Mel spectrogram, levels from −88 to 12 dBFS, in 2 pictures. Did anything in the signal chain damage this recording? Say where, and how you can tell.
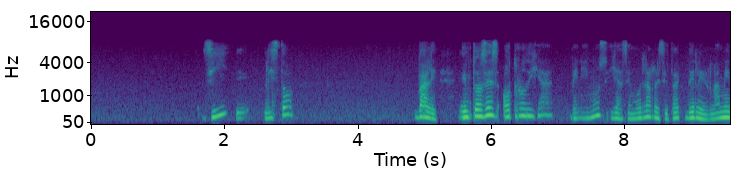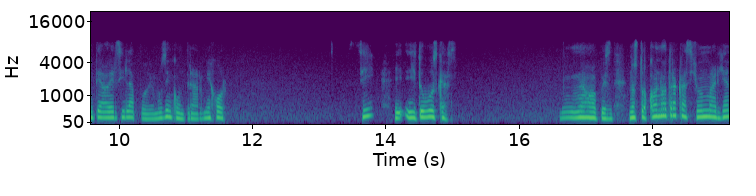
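No, the speech sits well above a room background about 35 dB down, and the call codec's band limit near 8 kHz is the normal behaviour of that path rather than damage from any stage of the chain.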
